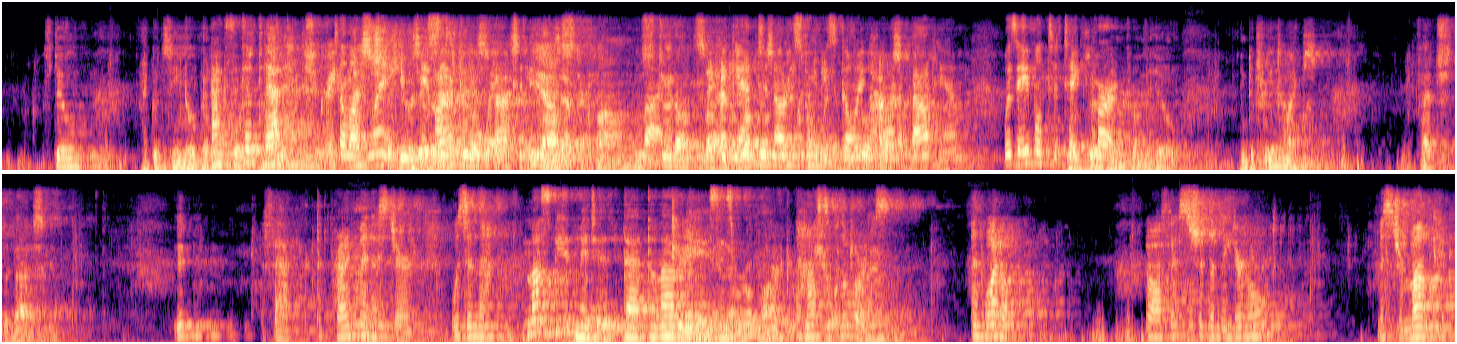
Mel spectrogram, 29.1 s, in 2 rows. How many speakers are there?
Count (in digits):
6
